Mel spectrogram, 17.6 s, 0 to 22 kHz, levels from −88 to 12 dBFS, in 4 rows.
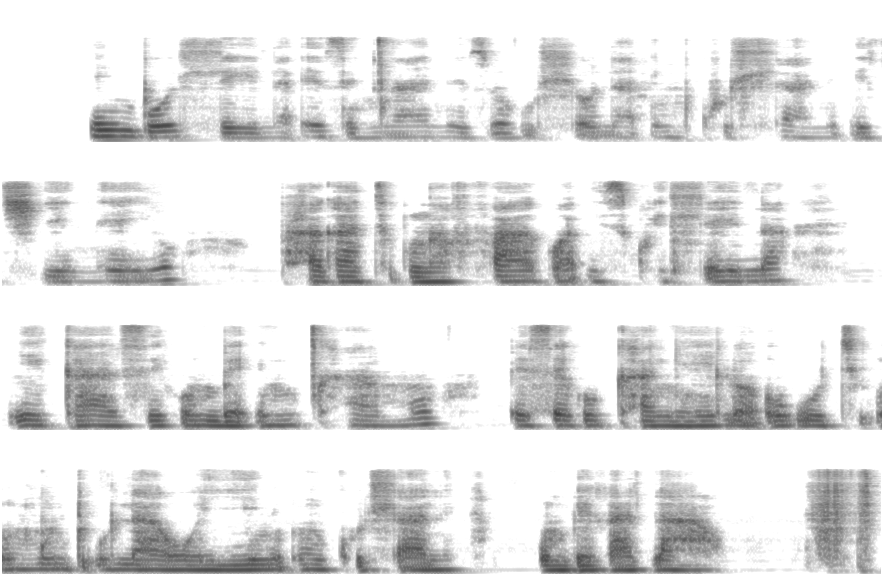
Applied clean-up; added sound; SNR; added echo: none; none; none; reverberation time 0.2 s.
